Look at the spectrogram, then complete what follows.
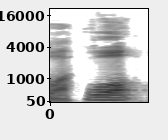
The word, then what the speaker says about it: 我: The pronunciation of 我 closely resembles the first syllable of woman.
